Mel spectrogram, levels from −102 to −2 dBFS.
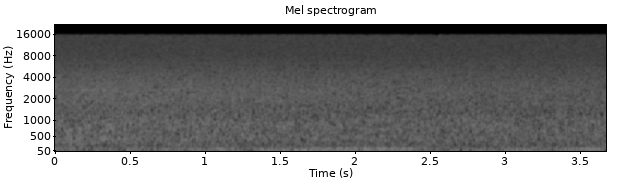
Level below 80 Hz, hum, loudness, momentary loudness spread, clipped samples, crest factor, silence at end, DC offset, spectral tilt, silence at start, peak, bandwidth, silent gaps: -66 dBFS; none; -47 LUFS; 2 LU; under 0.1%; 14 dB; 0 s; under 0.1%; -2 dB/octave; 0 s; -34 dBFS; 16 kHz; none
